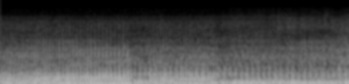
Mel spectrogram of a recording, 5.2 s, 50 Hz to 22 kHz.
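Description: A Honda CG 150 motorcycle engine drones steadily nearby as it rides, a close, continuous buzzing hum that shifts pitch partway through, with no voices.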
